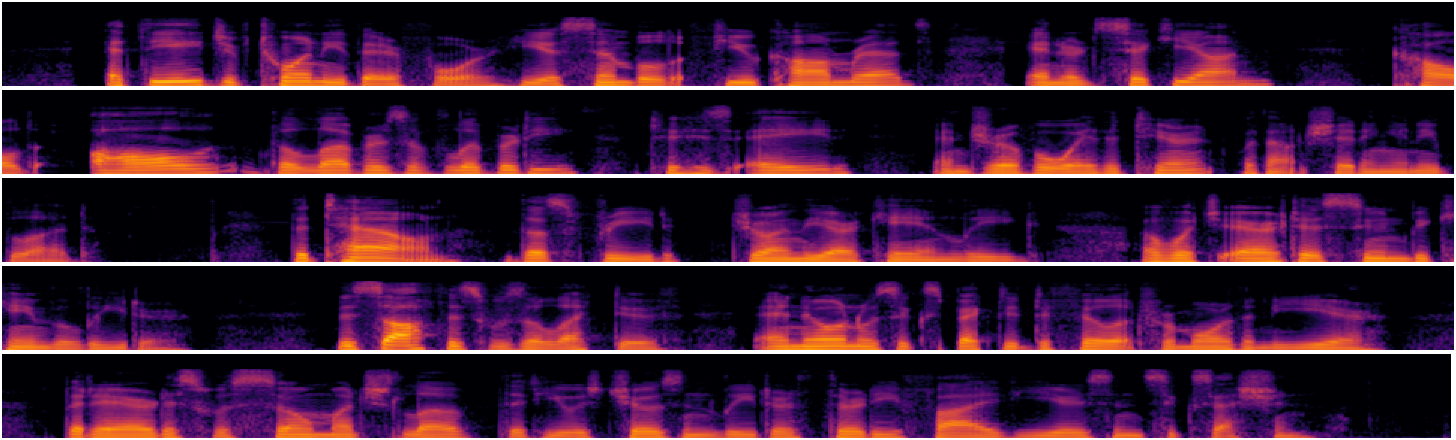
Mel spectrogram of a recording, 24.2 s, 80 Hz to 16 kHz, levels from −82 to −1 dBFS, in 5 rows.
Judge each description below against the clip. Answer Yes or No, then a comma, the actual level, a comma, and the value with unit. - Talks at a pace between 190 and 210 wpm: Yes, average, 195 wpm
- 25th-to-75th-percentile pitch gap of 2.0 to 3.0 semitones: Yes, narrow, 2.6 semitones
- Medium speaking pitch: No, low, 125 Hz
